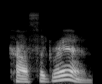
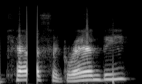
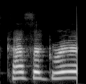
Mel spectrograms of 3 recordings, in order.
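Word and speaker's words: Casa Grande: d and it's pronounced Casa Grand well somebody said hey I have friends in cassa Grandy I was like what it's Casa Grand it's pronounced that way it's Spanish it's not like you're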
